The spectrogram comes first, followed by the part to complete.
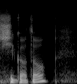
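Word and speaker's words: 仕事: So you know that this one is shi, and this one is goto, which in fact should be koto, but in a words usually you pronounce goto.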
